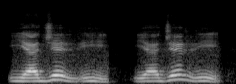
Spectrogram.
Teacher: জিহ্বার মাঝখান তার বরাবর ওপরে তালুর সঙ্গে লাগিয়ে ইয়া উচ্চারণ করতে হয়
